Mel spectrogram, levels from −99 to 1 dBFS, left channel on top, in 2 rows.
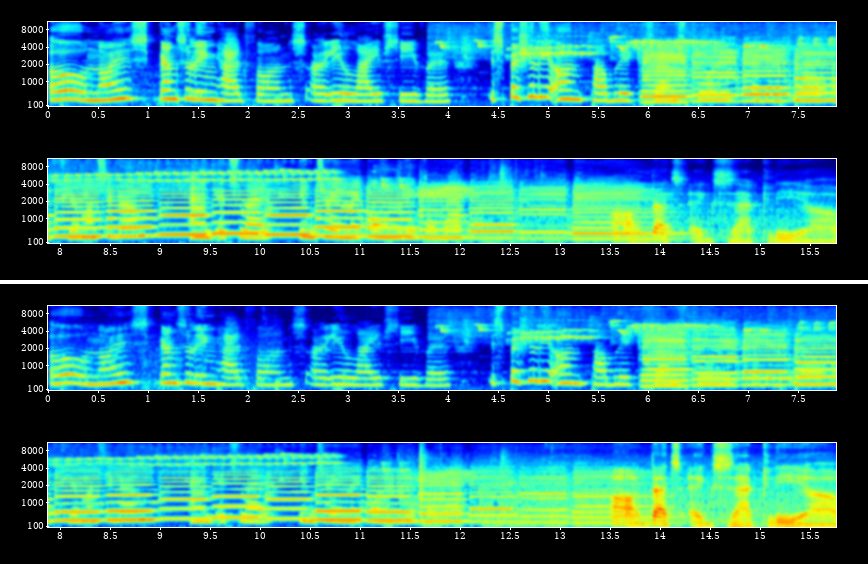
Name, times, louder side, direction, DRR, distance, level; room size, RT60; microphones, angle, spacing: voice 1, 0.0-4.0 4.4-8.9 9.3-10.1 10.4-12.3, left 4 dB, 40° left, 0.4 m, -29 dB
Chirp tweet, 3.9-10.9 11.2-12.1 12.4-12.5, left 3 dB, 90° left, 2.8 m, -34 dB
sound 1, 5.9-14.3, left 1 dB, 15° left, 1.0 m, -26 dB
voice 2, 11.5-15.7, right 8 dB, 70° right, 0.3 m, -27 dB
7.3 x 6.1 x 3.6 m
head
